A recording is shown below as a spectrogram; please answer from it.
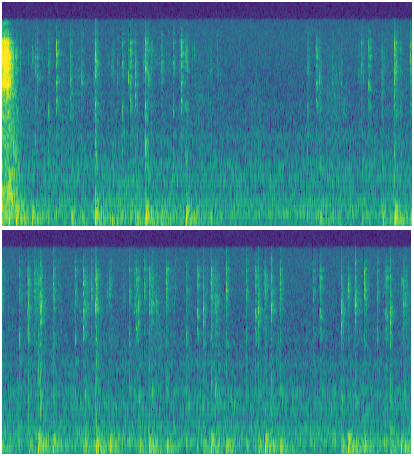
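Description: Faint typing on a computer keyboard: scattered quiet keystrokes throughout.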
